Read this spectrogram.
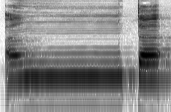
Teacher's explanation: انت نون پر اخفا ہوگا، نون ساکن پہ، کیونکہ تا حروف اخفا میں سے آ رہی ہے، نون کو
